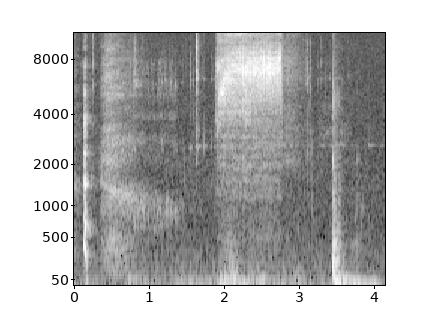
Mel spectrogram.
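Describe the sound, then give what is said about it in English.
A long, slow sip of a drink: a breathy, hissing slurp lasting about a second, with short sharp clicks before and after. Fairly quiet, and nobody talks. “Time to drink. Long, slow sipping.”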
